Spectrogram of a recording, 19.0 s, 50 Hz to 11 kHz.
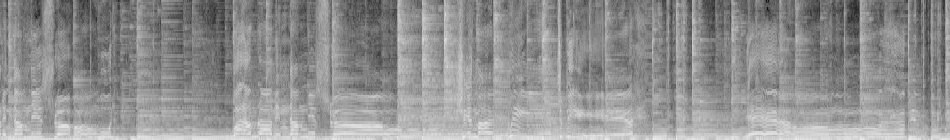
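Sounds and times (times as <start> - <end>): man singing: 0.0 - 3.1, 4.5 - 13.4, 14.6 - 19.0
strummed acoustic guitar: 0.0 - 19.0.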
